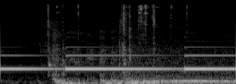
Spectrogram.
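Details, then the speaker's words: Chevrolet Suburban after a roadside swap of a failed cheap aftermarket fuel pump; key on, pump hum heard, then the engine cranks, catches quickly and settles into an even run, a clean start. "We have ignition. Excellent."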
